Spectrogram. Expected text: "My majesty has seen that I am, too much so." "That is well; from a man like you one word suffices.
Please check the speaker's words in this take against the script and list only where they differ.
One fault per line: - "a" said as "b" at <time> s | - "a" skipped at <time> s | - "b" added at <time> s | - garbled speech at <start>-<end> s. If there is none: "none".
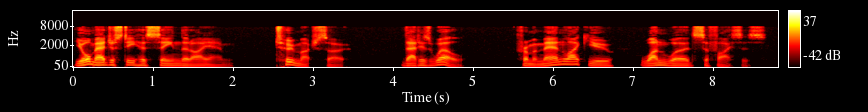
- "My" said as "Your" at 0.0 s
